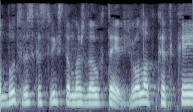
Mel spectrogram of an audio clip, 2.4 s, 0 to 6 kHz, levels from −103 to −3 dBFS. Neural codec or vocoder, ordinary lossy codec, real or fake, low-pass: codec, 16 kHz, 4.8 kbps, FACodec; MP3, 32 kbps; fake; 5.4 kHz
